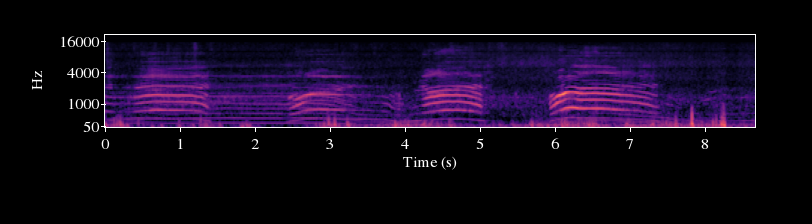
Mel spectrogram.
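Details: Feral cats fighting on Cat Day, February 22, in Japan, threatening a rival that will not back down: four drawn-out, wavering yowls that rise and fall, over a low rumbling background, with a few sharp clicks near the end.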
